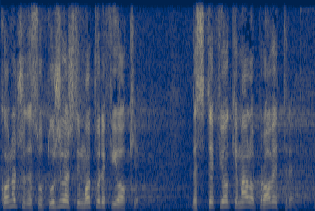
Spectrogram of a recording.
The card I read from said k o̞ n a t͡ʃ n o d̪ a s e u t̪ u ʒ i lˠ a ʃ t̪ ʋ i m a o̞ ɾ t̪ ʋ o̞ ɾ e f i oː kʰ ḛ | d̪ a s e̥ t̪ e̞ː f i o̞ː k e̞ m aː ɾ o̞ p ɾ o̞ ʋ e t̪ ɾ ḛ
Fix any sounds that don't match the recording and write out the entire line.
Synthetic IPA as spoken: k o̞ n a t͡ʃ n o d̪ a s e u t̪ u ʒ i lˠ a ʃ t̪ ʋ i m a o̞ t̪ ʋ o̞ ɾ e f i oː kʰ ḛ | d̪ a s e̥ t̪ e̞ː f i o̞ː k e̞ m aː l o̞ p ɾ o̞ ʋ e t̪ ɾ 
